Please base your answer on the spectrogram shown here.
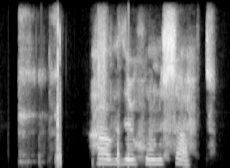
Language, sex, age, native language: Icelandic, male, 9, Icelandic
